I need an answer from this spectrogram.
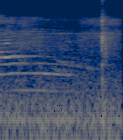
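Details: Miko, a cat stuck up on roof tiles and unable to get back down, gives one long, drawn-out, steady meow lasting about a second, fairly faint against a background hum, followed by a short click.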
